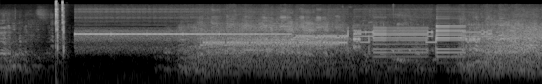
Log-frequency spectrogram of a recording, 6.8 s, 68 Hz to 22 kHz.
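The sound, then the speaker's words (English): A dial-up modem connects to the internet on a first computer, as shown on That '90s Show: a click and steady tones, then a harsh wall of hissing static with screeching, warbling electronic chirps and stacked beeping tones over the top, loud throughout. “And it shows them getting their first computer and signing on to the internet. And there's that sound.”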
